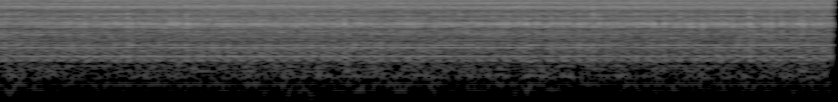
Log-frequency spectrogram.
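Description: Sunbeam Mixmaster stand mixer running on a high setting, its beaters whipping a thin cake batter, heard as a faint steady hum.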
